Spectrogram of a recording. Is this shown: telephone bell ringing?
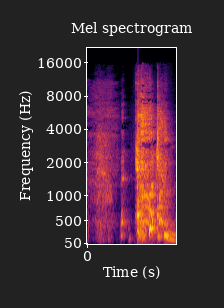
no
